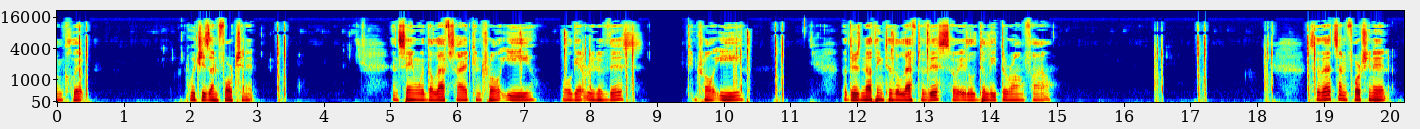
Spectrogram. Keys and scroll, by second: 0.3 ctrl+r, 3.3 ctrl+z, 8.5 ctrl+e, 10.8 ctrl+e, 17.1 ctrl+e, 18.7 ctrl+z.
